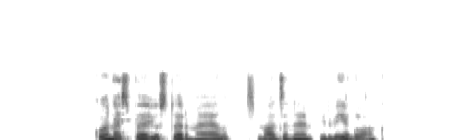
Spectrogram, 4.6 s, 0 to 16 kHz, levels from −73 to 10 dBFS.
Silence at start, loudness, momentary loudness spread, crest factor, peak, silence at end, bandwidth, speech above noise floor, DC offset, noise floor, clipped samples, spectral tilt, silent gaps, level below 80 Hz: 1 s; -18 LUFS; 12 LU; 18 dB; -2 dBFS; 0.85 s; 8 kHz; over 73 dB; under 0.1%; under -90 dBFS; under 0.1%; -6 dB/octave; 2.33-2.47 s; -68 dBFS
